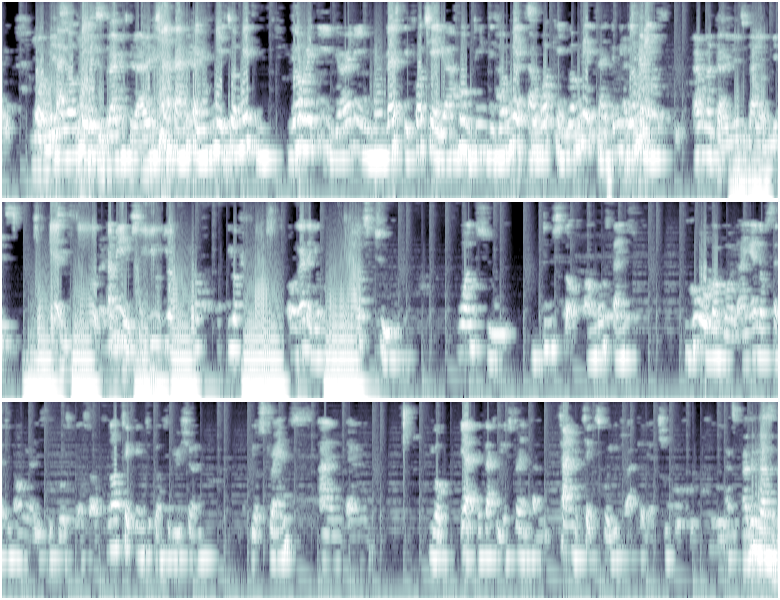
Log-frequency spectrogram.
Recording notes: there was a bit of issue with the sound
